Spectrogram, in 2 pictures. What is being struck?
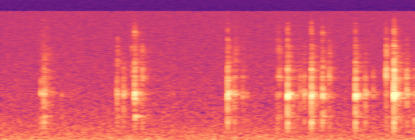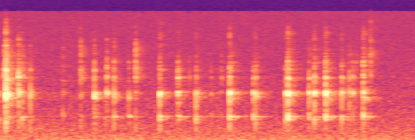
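Lacquered wooden octagonal tray.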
